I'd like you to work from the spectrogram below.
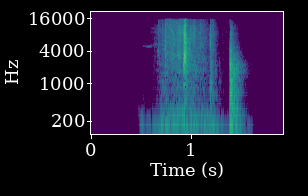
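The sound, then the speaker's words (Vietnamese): A key rattles in a house door lock as it is opened at night, a short clattering scrape punctuated by a few sharp clicks, the last the loudest, with nothing else heard. “Một lúc sau thì tôi nghe thấy tiếng lạch cạch mở khóa.”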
